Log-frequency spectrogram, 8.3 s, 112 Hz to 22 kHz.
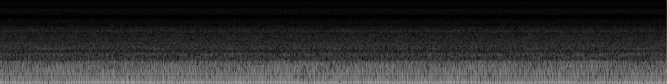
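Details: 2000 Honda Odyssey at idle: low, lumpy idle with an uneven pulse about twice a second; rough idle, O2 sensors suspected, cause unconfirmed.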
